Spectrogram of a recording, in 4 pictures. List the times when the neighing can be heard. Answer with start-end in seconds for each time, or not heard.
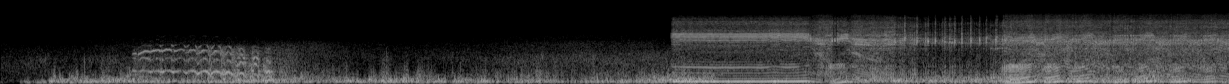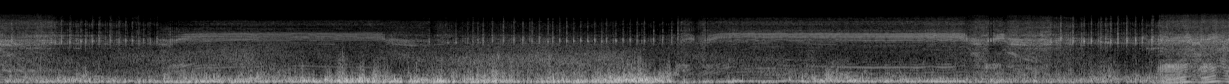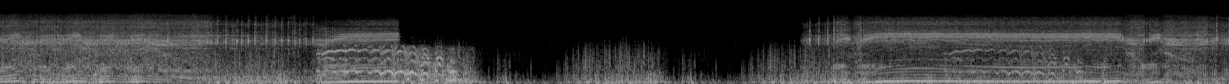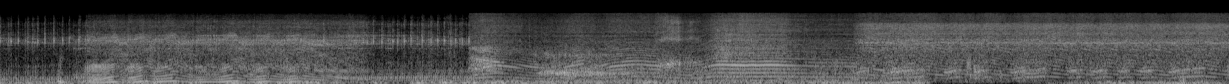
1.3-3.0, 27.7-29.4, 34.0-35.6.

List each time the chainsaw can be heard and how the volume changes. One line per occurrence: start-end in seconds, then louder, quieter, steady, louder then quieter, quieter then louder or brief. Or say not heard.
6.7-28.6 quieter then louder
32.6-49.1 steady.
